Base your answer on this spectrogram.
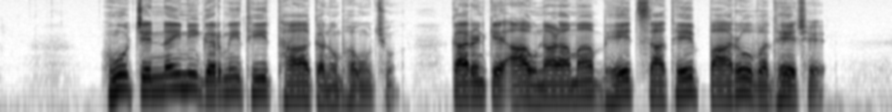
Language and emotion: Gujarati, sad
